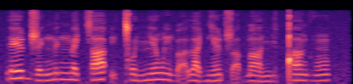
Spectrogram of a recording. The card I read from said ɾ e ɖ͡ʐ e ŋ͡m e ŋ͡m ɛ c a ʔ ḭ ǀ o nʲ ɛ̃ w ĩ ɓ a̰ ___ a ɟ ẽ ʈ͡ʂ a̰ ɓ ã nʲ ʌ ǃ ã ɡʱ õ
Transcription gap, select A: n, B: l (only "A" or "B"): B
